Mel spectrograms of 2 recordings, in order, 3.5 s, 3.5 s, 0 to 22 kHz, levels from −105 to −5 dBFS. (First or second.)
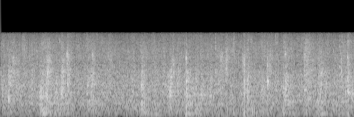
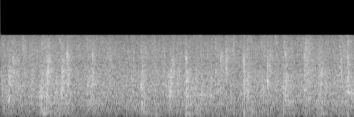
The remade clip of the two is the second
